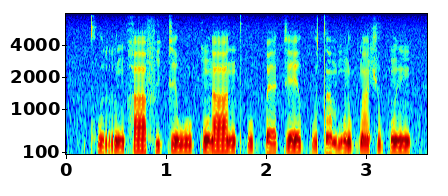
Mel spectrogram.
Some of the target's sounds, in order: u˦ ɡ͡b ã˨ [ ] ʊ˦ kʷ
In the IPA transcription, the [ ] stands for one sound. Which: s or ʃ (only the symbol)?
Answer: ʃ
